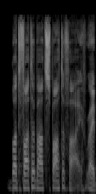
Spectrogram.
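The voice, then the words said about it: Put-on European accent. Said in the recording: “pick a European accent”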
